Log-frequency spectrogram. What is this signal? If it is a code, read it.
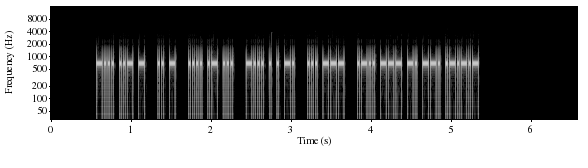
Morse code, heard as a keyed tone, about 50 wpm, 700 Hz. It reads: BUT IT HAS BEEN SO LONG.
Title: Sentences from Top 100 Words 50wpm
